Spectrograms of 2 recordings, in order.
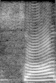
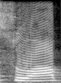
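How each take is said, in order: First: It is said with a plain short 'a' vowel. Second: It is said with a 'w' glide before 'a'. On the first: "इसे हम सा नहीं पढ़ेंगे" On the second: "बहुत सारे लोग इसे स्वा पढ़ते हैं, बट नहीं"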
